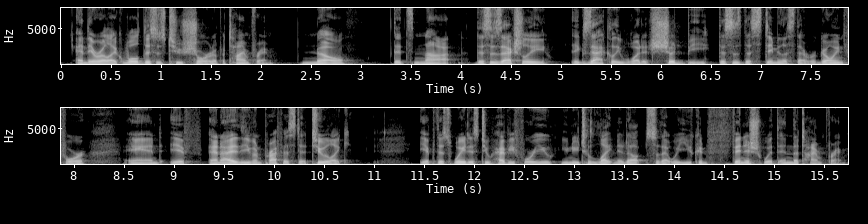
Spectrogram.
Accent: Midwest, United States; I'm from the Midwest and being passive aggressive is, like, second language to me

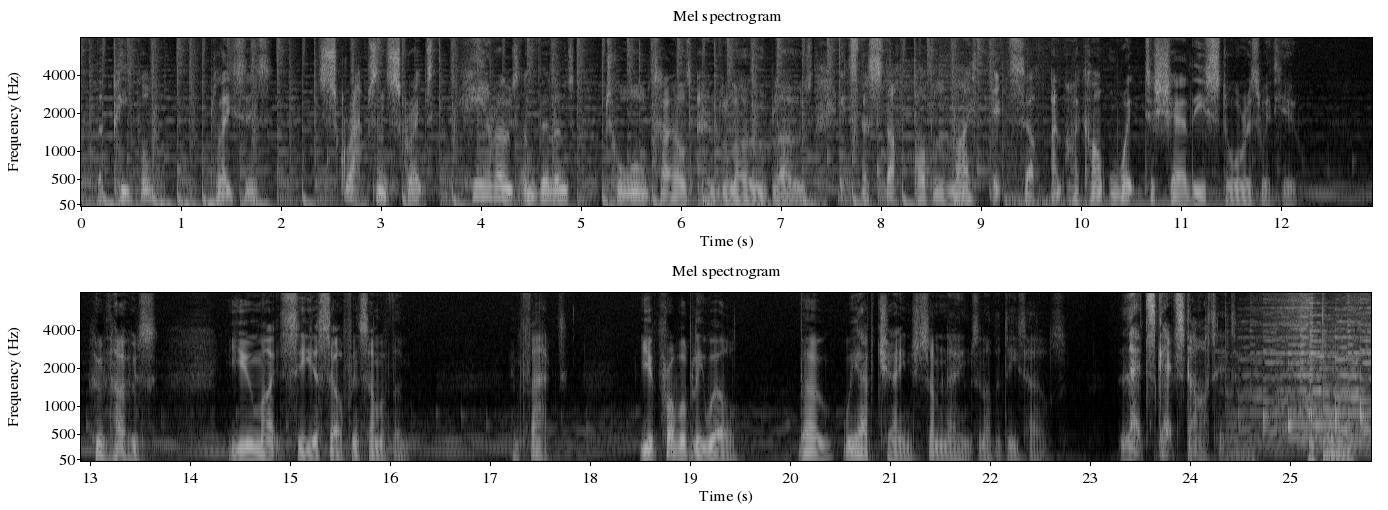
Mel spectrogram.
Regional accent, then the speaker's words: London, United Kingdom; accent: London; my London accent

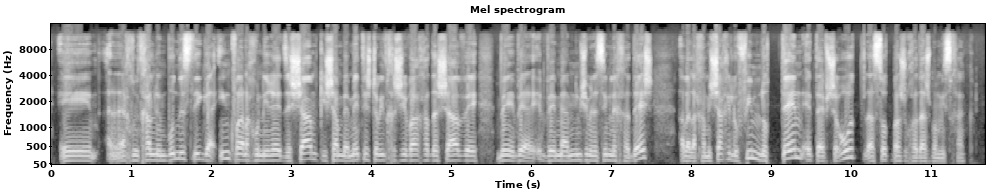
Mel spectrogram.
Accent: Israel; born or raised there; also born or lived in Netherlands

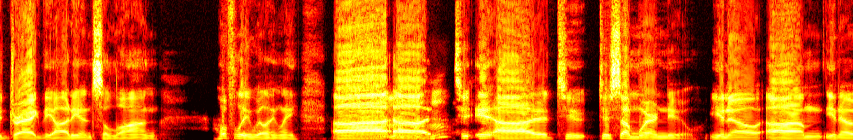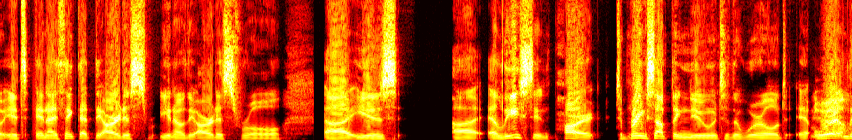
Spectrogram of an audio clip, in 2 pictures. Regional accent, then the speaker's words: Philadelphia, Pennsylvania, United States; moved away as an adult; now in Chicago, United States; I was back home from University of Chicago, and in the Philadelphia area where I grew up.

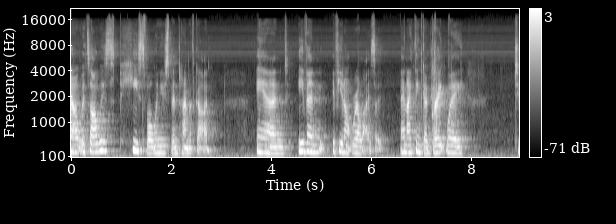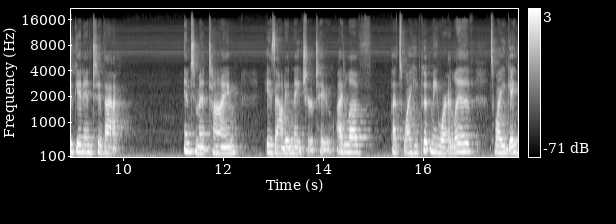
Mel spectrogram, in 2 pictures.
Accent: New Harmony, Indiana, United States; I grew up in New Harmony

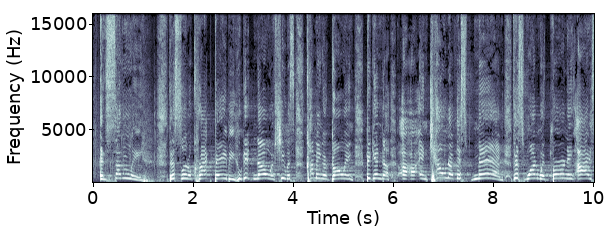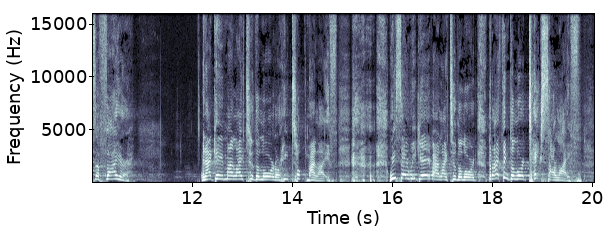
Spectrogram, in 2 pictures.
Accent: Dallas, Texas, United States; I am from Dallas, Texas

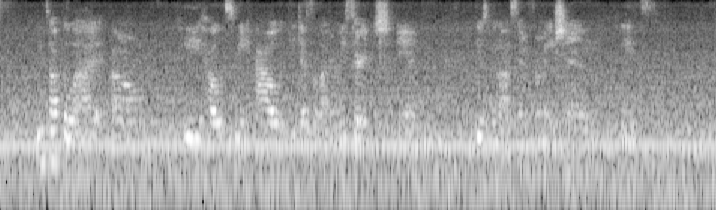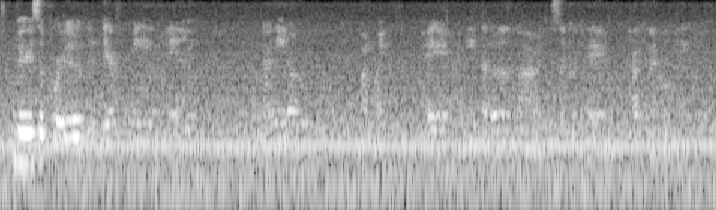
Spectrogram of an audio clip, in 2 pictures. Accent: Hawaii, United States; I'm originally from Hawaii.

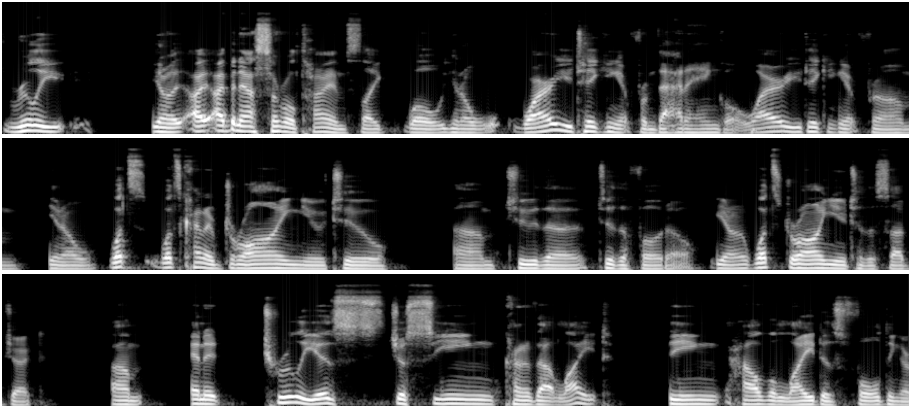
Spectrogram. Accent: California, United States; growing up, I grew up in California

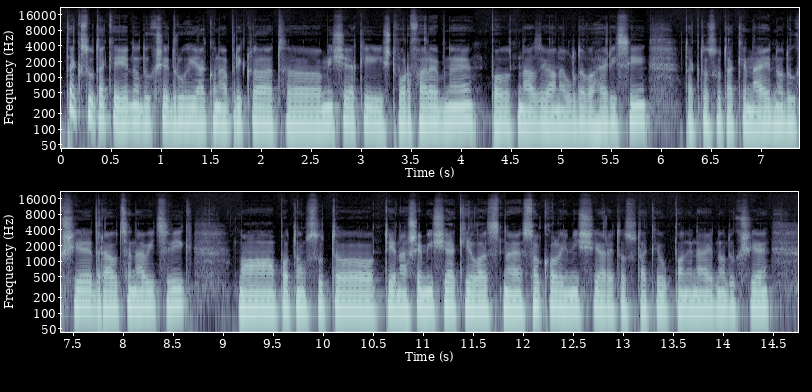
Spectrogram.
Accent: Bojnice, Trenčín Region, Slovakia; moji rodičia, ako som sa narodil, pracovali v zoologickej záhrade v Bojniciach

